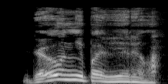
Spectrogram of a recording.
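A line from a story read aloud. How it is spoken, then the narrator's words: Sighing. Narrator (Russian): вздохнул Завгар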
